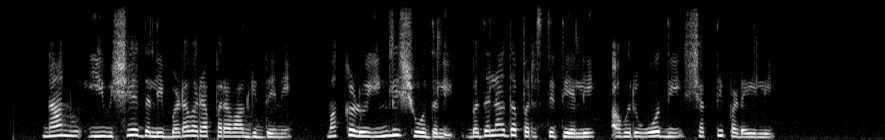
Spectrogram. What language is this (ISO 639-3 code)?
kan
